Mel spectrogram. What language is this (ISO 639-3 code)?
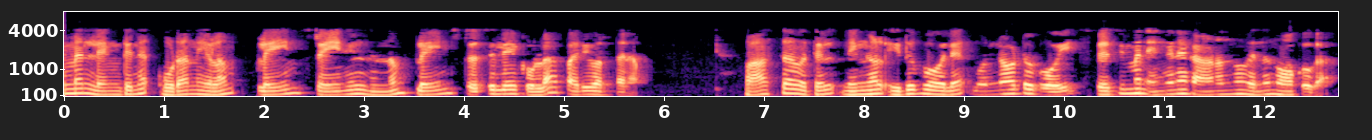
mal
